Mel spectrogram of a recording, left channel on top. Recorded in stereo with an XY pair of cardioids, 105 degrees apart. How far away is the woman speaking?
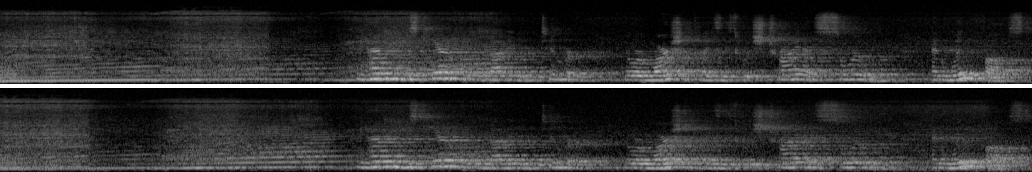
About 3.5 m.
